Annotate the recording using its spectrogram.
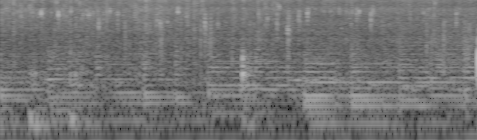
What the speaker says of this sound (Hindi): अभी हरी मिर्चें थोड़ी सी और सौते हो जाएं कि हरी मिर्चों का थोड़ा सा कलर चेंज हो जाए।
